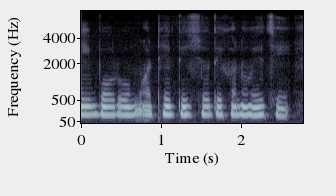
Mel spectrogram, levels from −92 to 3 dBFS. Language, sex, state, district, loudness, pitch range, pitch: Bengali, female, West Bengal, Kolkata, -29 LUFS, 170-175 Hz, 170 Hz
